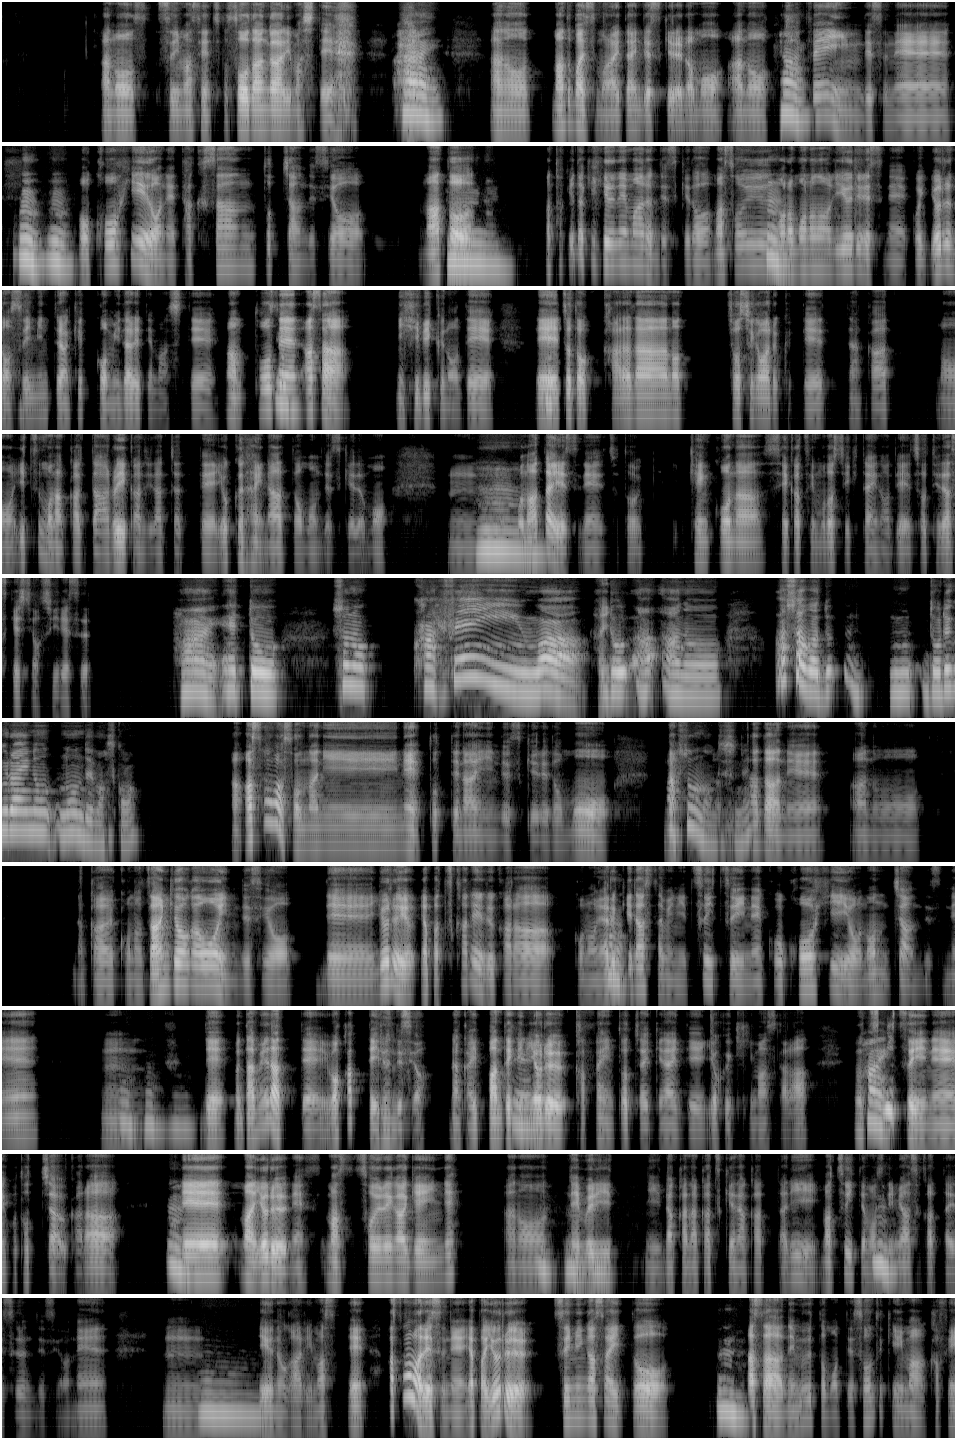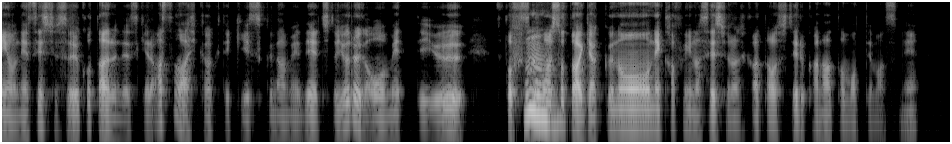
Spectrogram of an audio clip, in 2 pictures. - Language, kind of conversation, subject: Japanese, advice, カフェインや昼寝が原因で夜の睡眠が乱れているのですが、どうすれば改善できますか？
- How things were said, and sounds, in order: chuckle; other noise; other background noise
